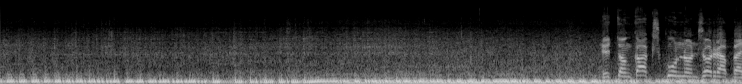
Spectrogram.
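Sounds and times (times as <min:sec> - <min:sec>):
rally car engine roaring and shifting gear at stage finish: 0:00.0 - 0:07.4
speech: 0:06.0 - 0:07.4.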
